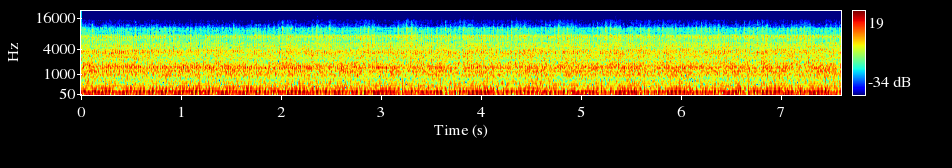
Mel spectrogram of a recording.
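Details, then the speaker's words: Troy-Bilt push mower, Briggs & Stratton Quantum auto-choke engine, run about 15 minutes after burning off oil smoke, before carburetor cleaning: runs low and uneven, hunting up and down about twice a second; RPMs too low, engine surging. "That thing is surging like you wouldn't believe. The RPMs are too low, it's surging, and it's nasty."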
